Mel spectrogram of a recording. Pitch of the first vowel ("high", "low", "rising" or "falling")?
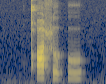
falling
